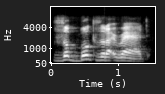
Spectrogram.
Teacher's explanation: Note th words. We have th in the and we have th in that. Your tongue must be outside.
